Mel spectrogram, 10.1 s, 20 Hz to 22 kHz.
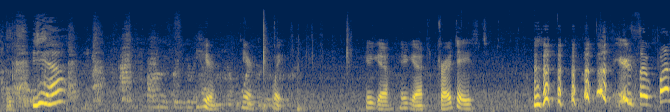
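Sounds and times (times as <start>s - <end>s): dog panting: 0.0s - 4.5s.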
